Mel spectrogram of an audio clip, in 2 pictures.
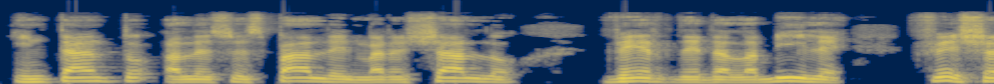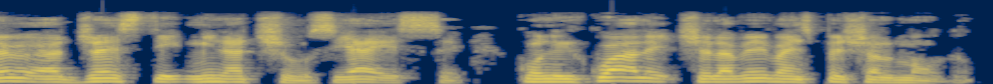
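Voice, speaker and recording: A man reads a first-person memoir aloud at a steady, measured pace. His voice sits in a middle register, neither high nor low. The recording is dry and close, with no room sound around it. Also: no room sound. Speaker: narrator.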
